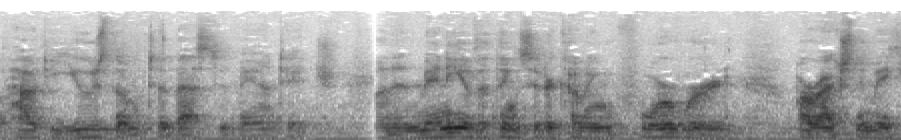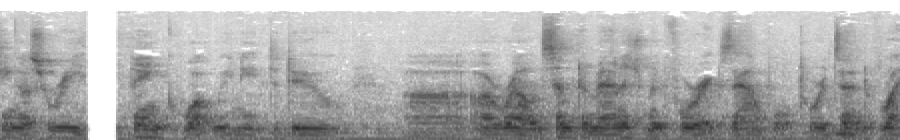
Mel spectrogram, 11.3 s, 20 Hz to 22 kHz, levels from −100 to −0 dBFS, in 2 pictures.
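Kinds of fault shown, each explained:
Playback stall: at 6.17 s the sound cuts out mid-flow for 187 ms, likely because the player ran short of data or its thread was blocked.
Time-compressed catch-up: from 6.37 to 8.23 s the sound runs 1.1 times fast at normal pitch, as small spliced cuts shed the backlog.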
